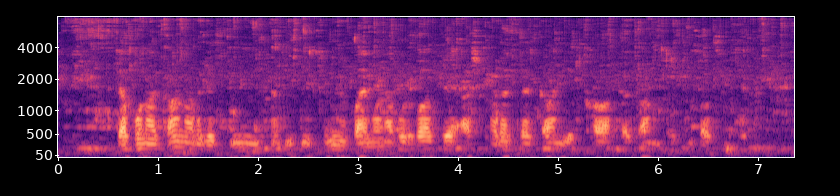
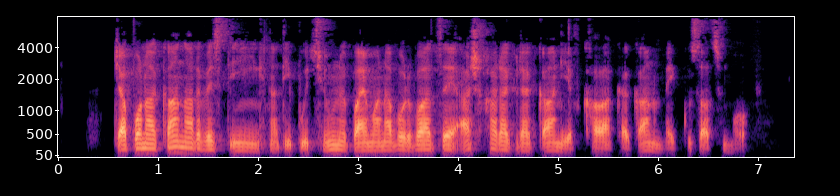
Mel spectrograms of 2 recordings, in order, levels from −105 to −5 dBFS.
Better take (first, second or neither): second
